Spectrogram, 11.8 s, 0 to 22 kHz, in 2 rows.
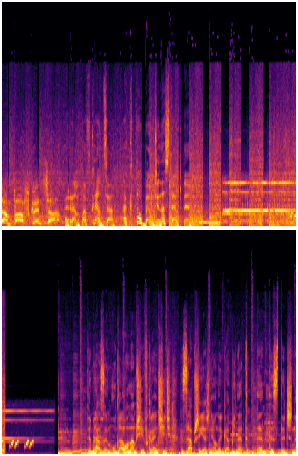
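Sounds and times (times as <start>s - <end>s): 
speech: 0.0s - 5.1s, 7.6s - 11.7s
telephone ringing: 4.2s - 7.0s.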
